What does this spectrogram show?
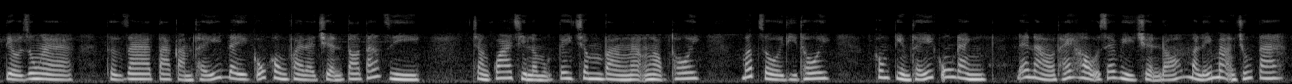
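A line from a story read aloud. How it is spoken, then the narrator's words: Strange smiling tone. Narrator (Vietnamese): Thẩm Tú Nhi mỉm cười kỳ quái nói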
